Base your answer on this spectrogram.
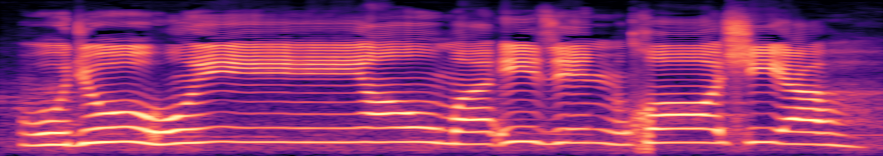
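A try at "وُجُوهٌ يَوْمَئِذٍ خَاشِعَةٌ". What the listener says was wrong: یومئذن، پیارے بچوں ذال کی ادائیگی ہم نے کلیئر کریں، وجوہ یومئذن خاشعہ، پڑھیں دوبارہ۔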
